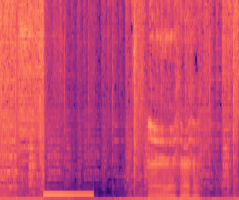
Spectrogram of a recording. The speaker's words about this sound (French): le téléphone va sonner. C'est peut-être chez vous qui sonne. Et là, faut décrocher. Et pour l'instant, ça ne sonne pas. Mais maintenant, ça sonne. Ça sonne.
